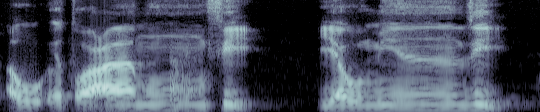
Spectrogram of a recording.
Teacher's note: Au it'amun fi yaumin dhi. Nah, kalau ikhfa begitu, samar, tanwinnya tidak kedengeran, jangan au it'amun, jangan mun, enggak ada nunnya.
